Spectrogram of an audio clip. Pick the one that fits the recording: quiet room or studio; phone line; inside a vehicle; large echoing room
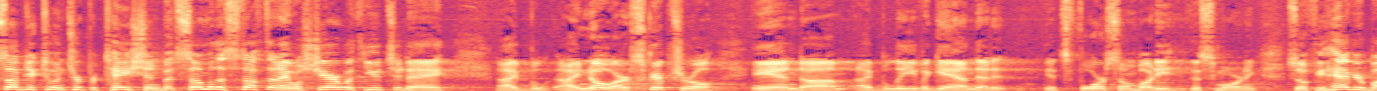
large echoing room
